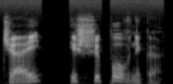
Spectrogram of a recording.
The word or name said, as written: chai iz shipovnika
